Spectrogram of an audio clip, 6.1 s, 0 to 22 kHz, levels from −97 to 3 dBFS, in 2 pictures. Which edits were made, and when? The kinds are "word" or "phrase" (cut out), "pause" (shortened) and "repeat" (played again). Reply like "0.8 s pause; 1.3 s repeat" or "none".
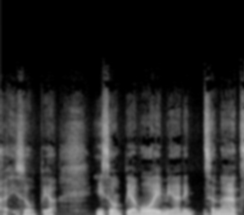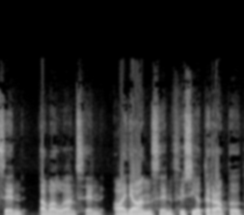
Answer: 2.6 s word; 4.0 s word; 4.4 s pause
